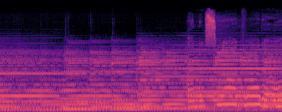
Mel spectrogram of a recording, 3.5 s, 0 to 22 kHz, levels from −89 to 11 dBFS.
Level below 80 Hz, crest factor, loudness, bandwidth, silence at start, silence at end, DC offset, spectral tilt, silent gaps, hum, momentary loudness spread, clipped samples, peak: -54 dBFS; 14 dB; -24 LUFS; 16 kHz; 0 s; 0 s; under 0.1%; -4.5 dB/octave; none; 50 Hz at -45 dBFS; 6 LU; under 0.1%; -8 dBFS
